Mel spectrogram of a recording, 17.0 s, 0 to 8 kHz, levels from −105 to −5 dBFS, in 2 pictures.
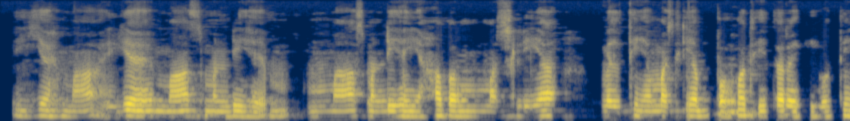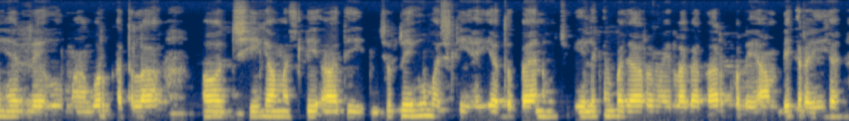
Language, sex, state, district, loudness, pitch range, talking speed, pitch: Hindi, male, Uttar Pradesh, Hamirpur, -18 LUFS, 125-135 Hz, 160 wpm, 130 Hz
